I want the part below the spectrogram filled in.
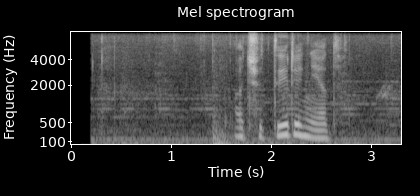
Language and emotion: Russian, neutral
